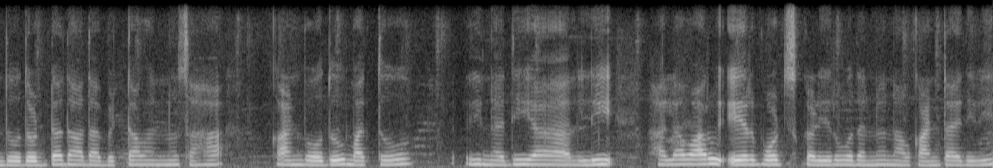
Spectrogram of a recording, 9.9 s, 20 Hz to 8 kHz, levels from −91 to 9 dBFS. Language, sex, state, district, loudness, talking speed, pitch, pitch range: Kannada, female, Karnataka, Dharwad, -16 LUFS, 95 wpm, 205 Hz, 195-215 Hz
